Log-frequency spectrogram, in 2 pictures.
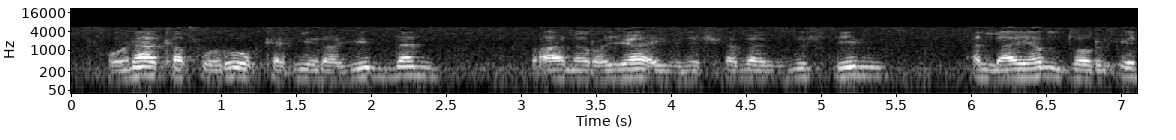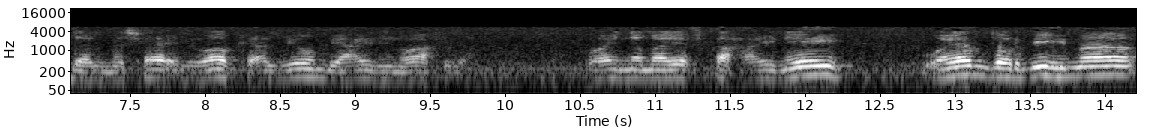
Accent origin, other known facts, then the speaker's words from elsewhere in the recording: Damascus, Damascus Governorate, Syria; moved away; also born or lived in Albania; أنا ما هاجرت من سوريا إلى هنا بعد الثورة التي قامت هنا، لا، أنا كنت أنظر من بعيد، وهذا لعله بعد الله من فضل والدي رحمه الله الذي هاجر بنا من ألبانيا إلى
